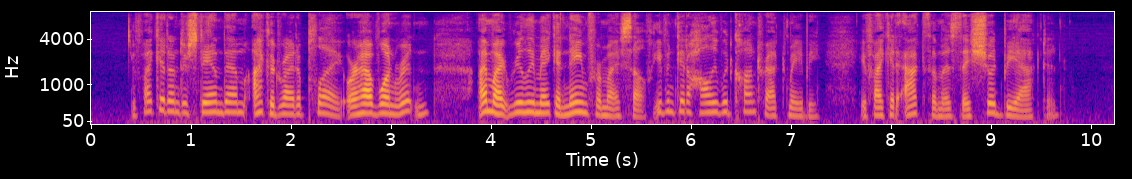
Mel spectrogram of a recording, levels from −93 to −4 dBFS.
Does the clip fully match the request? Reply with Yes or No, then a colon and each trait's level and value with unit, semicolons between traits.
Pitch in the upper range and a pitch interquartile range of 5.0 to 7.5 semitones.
Yes: high, 200 Hz; wide, 5.6 semitones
